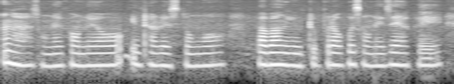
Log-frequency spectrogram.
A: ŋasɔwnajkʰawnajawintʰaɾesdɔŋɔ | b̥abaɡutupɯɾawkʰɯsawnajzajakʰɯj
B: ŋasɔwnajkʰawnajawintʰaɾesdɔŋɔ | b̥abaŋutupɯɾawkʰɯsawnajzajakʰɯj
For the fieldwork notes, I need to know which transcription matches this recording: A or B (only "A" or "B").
B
